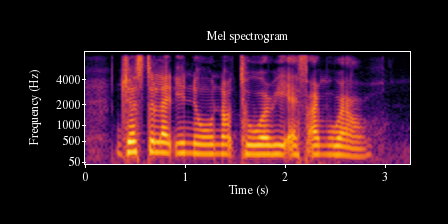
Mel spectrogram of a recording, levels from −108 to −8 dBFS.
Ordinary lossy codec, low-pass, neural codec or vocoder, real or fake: none; 7.2 kHz; none; real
